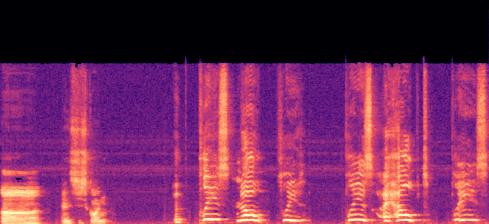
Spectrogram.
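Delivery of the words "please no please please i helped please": really squeaky, very high-pitched pleading voice. Acting out an imagined voice in someone's head, really squeaky voice. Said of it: "you hear this really squeaky voice in your head".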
